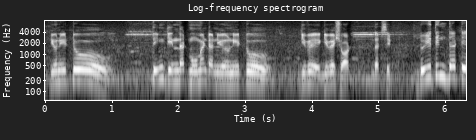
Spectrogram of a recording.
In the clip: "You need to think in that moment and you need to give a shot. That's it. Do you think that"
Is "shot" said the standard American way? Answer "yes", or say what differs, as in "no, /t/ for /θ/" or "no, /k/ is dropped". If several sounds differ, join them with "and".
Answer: yes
